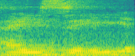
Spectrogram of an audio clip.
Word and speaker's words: AZ: of the brand-new Ibanez AZ now I'm saying a Z even on British because that's how the Japanese to pronounce it so that's what they're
